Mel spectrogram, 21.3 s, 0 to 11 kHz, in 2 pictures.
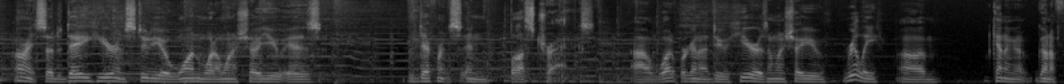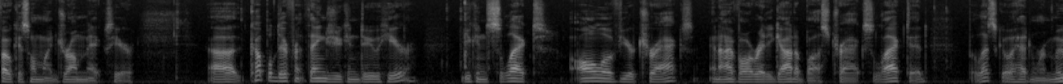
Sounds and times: Speech: 0:00.1 - 0:03.2, 0:04.1 - 0:12.0, 0:12.7 - 0:21.2.

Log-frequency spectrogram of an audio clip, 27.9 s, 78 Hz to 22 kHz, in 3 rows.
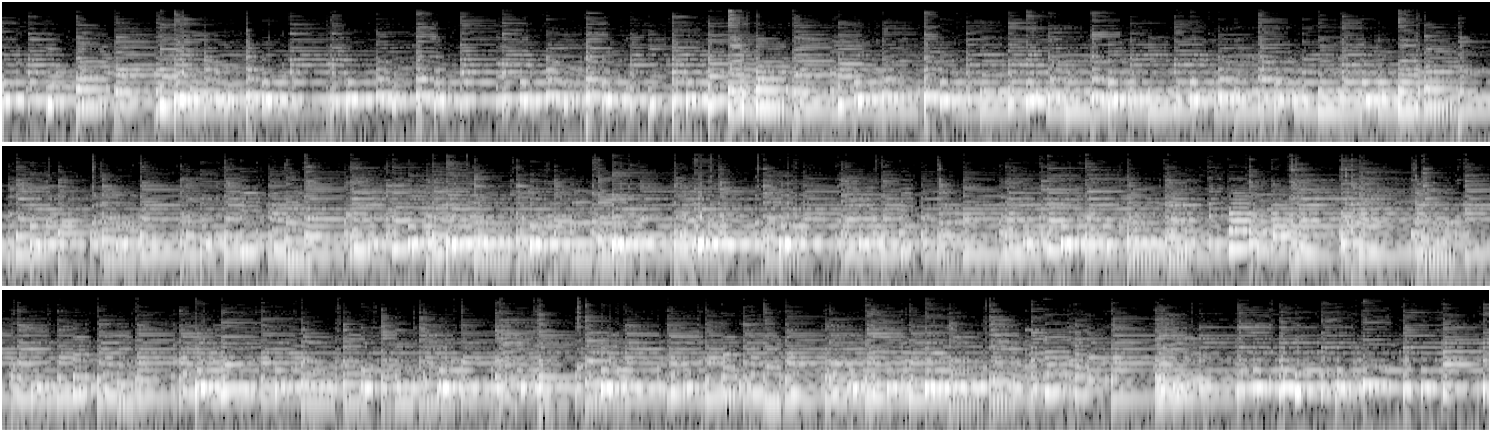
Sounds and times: Banjo: 0:00.0 - 0:27.8.

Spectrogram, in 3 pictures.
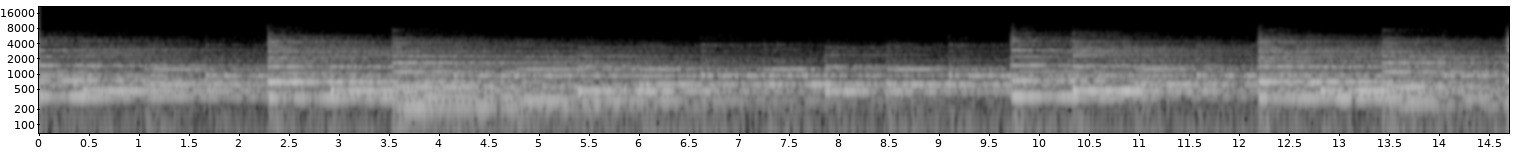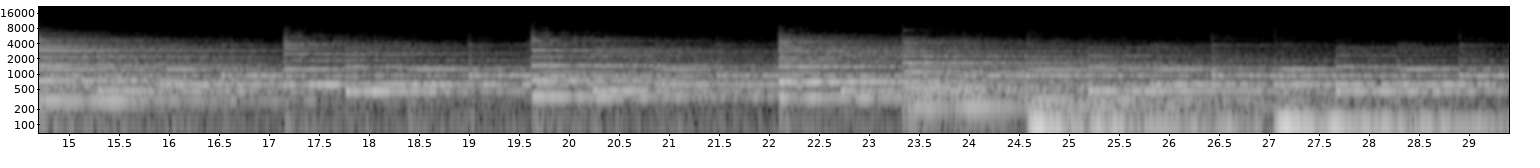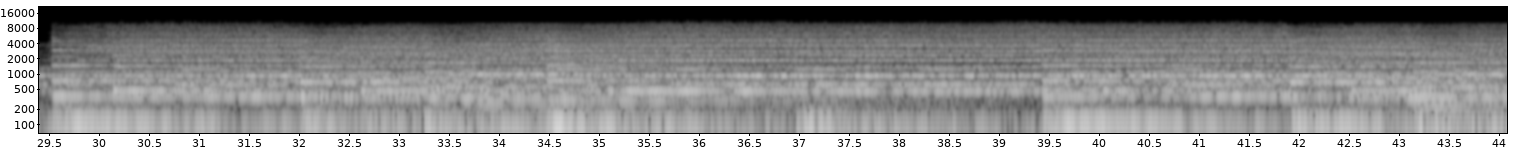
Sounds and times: New-age music: 0:00.0 - 0:44.0.

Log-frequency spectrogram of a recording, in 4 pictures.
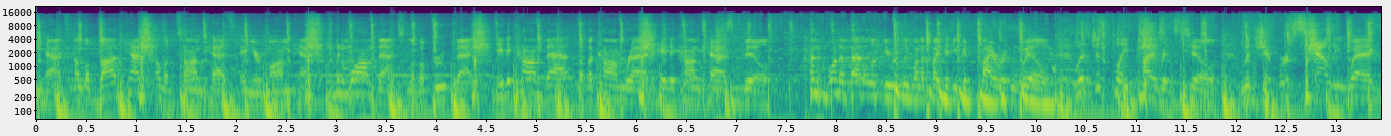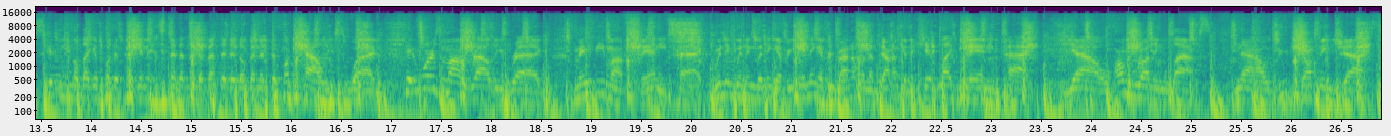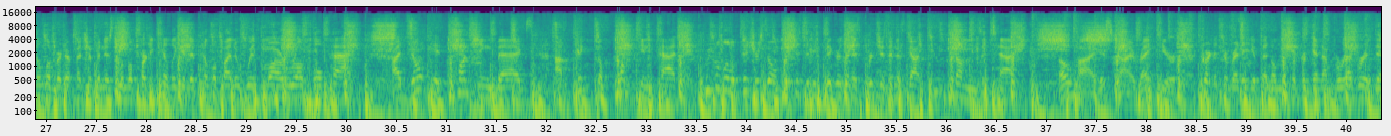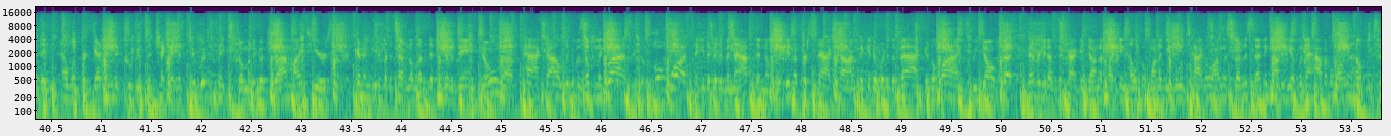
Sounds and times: Music: 0:00.0 - 0:53.8.

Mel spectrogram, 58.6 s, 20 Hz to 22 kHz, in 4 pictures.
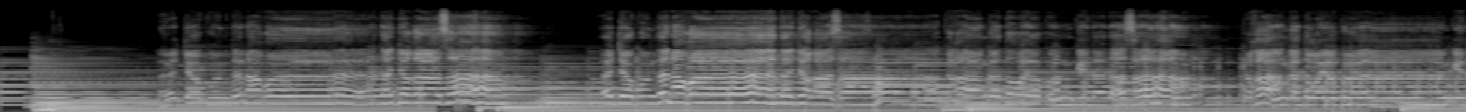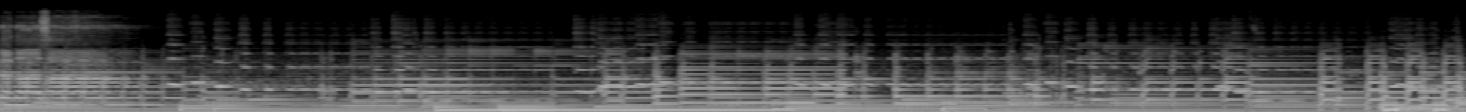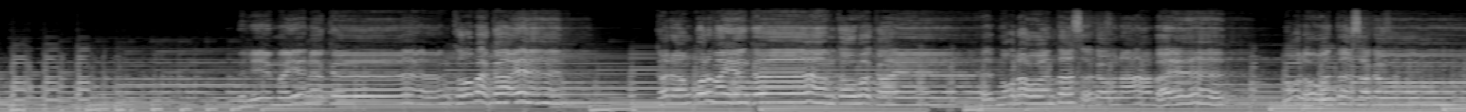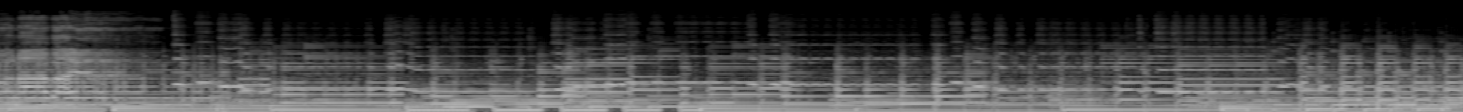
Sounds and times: Music: 0:00.0 - 0:58.6.

